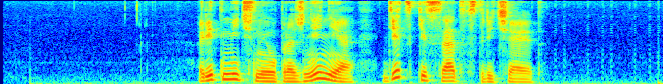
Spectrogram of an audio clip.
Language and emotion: Russian, positive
